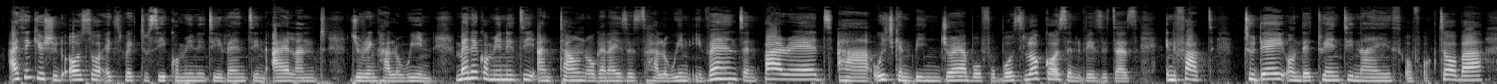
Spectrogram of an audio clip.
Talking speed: 165 wpm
